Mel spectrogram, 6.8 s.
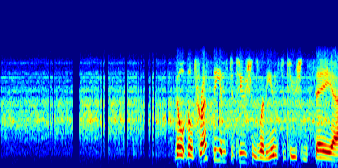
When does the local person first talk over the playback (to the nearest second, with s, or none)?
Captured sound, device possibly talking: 3 s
